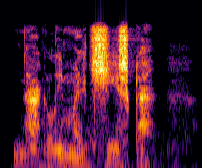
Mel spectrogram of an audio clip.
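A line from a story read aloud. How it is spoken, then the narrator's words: Hissing creature. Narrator (Russian): зашипела змеиная морда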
